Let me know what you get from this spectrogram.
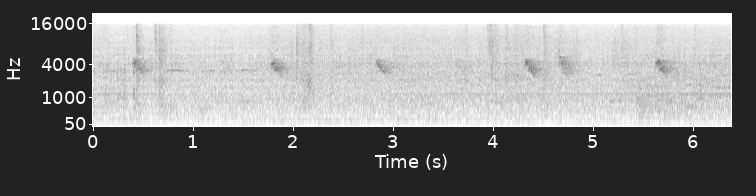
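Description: A small bird chirping: six short, high, slightly falling chirps, roughly one a second, over a faint steady background.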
